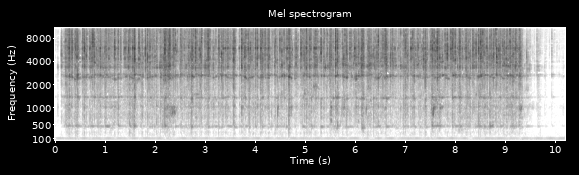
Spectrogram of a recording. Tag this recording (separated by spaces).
Liquid stirring glass ice utensil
